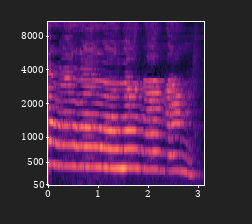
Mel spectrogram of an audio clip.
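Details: Mishka, a female pet dog, vocalizing indoors in a drawn-out, singing howl of about three seconds, steady then wavering and dropping at the end, the "I want my Mommy" talking sound.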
